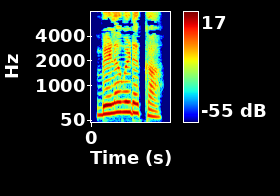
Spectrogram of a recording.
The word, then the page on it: ಬಳವಡಿಕೆ: baḷavaḍike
